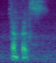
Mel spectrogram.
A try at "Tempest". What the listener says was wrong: You keep adding a T in there, and there's no T.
